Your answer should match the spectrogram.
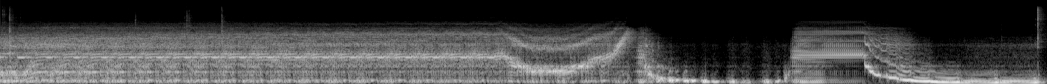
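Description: Overdriven electric guitar through a Blackstar valve combo's dirty channel, with a delay pedal in front of the amp so the repeats pile into a dense, distorted wash. About five seconds in the delay's pitch swoops down and back up, and near the end it dives steadily in pitch as the pedal is adjusted. This is the awfully ridiculous sound of a delay hitting the preamp, not a usual analog delay tone.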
